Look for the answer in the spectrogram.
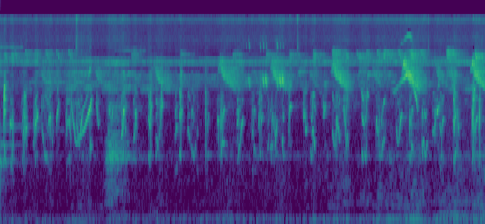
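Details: A caged olive-winged bulbul, new to its keeper, pours out lively song: rapid clipped chirps and short warbled twists, steady and busy for seven seconds, with faint high sweeping notes and a low background hum.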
